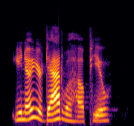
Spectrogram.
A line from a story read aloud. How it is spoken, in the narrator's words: calmly replied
